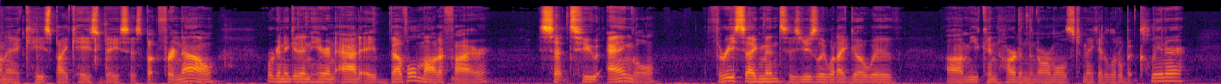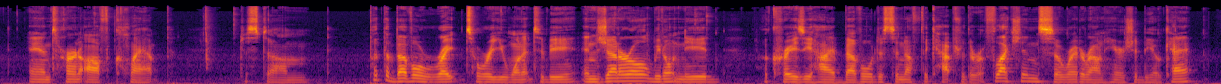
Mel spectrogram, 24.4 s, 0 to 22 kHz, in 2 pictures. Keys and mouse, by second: 0.1 shift+middle click, 0.9 Tab, 1.4 middle click, 3.1-3.9 drag, 5.6 click, 7.5 click, 10.2 click, 10.5-11.1 middle drag, 11.1 drag, 11.4 middle drag, 12.9 click, 14.7-18.5 shift+drag, 22.9-23.5 middle drag, 23.8 middle drag.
